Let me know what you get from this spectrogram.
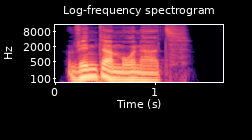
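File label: "Wintermonats", German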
